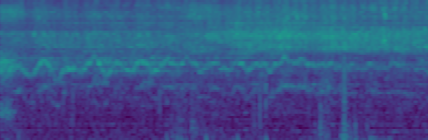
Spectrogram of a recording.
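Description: Faint outdoor ambience of a reed-lined pond: a steady high-pitched insect chirring, with a wavering whistle-like tone over it in the first half and a few soft clicks.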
